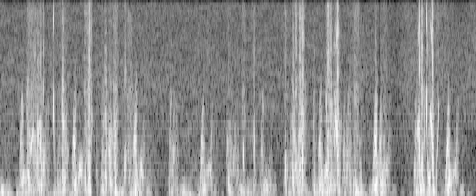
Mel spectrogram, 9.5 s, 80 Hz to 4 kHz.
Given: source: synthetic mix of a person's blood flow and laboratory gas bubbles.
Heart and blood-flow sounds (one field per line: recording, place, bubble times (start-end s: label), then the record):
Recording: Doppler ultrasound of blood flow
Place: precordium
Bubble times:
0.52-0.91 s: bubbles
1.02-1.11 s: bubbles
1.15-1.39 s: bubbles
1.68-1.86 s: bubbles
2.01-2.39 s: bubbles
2.43-2.65 s: bubbles
4.52-4.67 s: bubbles
4.83-4.91 s: bubbles
5.05-5.14 s: bubbles
5.67-5.78 s: bubbles
5.82-6.14 s: bubbles
6.24-6.35 s: bubbles
6.50-6.84 s: bubbles
6.95-7.24 s: bubbles
7.64-7.74 s: bubbles
8.30-8.80 s: bubbles
From the record:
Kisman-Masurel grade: 233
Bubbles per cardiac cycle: several, 3 to 8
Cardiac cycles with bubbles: 50 to 99%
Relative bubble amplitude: loud (0.450 to 0.775)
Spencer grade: 3 (all of the cardiac periods contain showers or single bubble signals, but not dominating or overriding the cardiac motion signals)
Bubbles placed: only in the low amplitude regions of the cardiac cycle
